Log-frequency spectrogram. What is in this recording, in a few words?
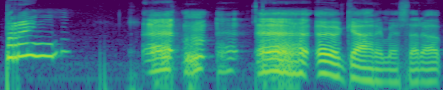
Ring Outtake, Bad Vocals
